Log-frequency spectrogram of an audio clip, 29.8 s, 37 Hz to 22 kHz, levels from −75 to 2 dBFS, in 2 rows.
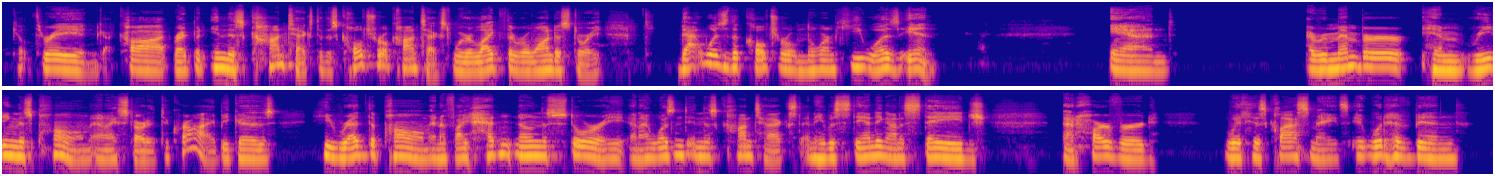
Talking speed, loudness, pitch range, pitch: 145 wpm, -16 LUFS, 125-150 Hz, 135 Hz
